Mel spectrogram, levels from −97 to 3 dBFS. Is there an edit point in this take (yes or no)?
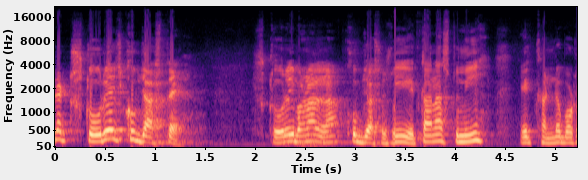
yes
